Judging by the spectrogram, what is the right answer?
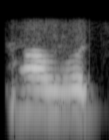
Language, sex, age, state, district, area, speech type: Hindi, female, 60+, Bihar, Samastipur, rural, conversation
